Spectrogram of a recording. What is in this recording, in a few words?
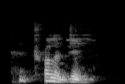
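"petrology", British English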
